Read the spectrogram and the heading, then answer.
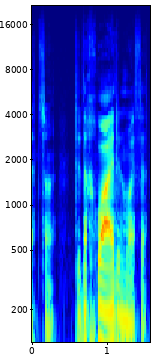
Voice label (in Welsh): "chwaer", Welsh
